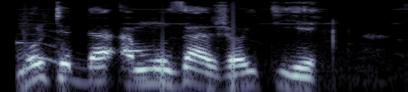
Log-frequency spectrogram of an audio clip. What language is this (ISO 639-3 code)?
epo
